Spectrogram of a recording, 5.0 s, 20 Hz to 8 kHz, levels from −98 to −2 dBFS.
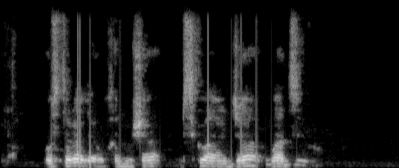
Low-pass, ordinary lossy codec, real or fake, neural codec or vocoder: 7.2 kHz; Opus, 64 kbps; fake; vocoder, 44.1 kHz, 128 mel bands every 512 samples, BigVGAN v2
